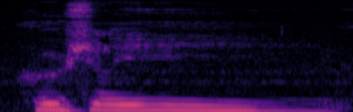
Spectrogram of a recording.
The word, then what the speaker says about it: Cùisle: Cùisle.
